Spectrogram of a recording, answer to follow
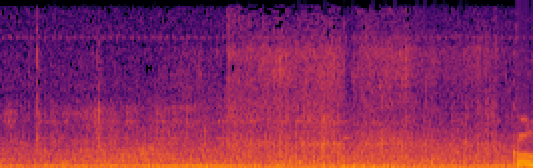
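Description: Wind buffeting an action camera's microphone: a steady low rumble with a faint constant hum, and a brighter hiss for about a second midway.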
